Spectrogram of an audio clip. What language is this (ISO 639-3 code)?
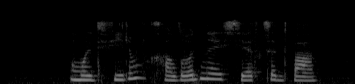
rus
